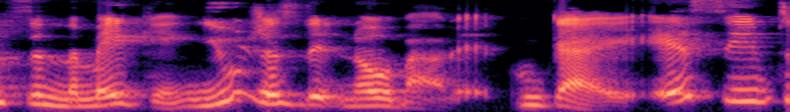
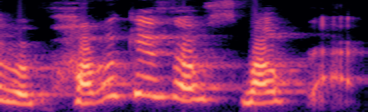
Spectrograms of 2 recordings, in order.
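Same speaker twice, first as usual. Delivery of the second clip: emphatic mock conviction, higher and brisk; said with his chest; 5 semitones higher, faster than usual. Imitating a Southern Republican man laying down the rule, with his chest. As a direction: declare it with quick, total certainty. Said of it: "said it with his chest".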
